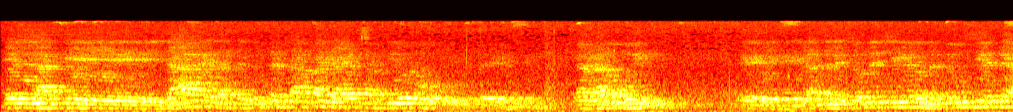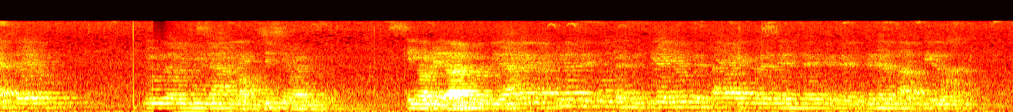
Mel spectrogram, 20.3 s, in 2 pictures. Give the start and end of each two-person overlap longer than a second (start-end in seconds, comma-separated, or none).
none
